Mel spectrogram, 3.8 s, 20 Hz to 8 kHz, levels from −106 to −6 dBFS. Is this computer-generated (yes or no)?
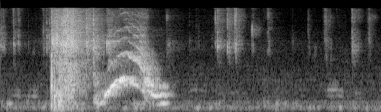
yes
